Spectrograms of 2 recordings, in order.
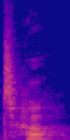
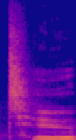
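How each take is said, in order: First: The vowel is reduced to a quick schwa. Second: The vowel is a full, clear vowel. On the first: "becoming t" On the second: "words like to"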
